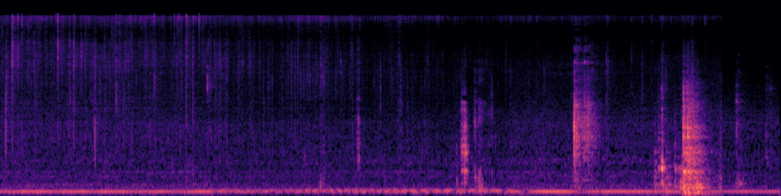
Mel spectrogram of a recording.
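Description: Fried egg and sausage sizzling faintly in a nonstick breakfast pan, over a steady low hum. A few sharp knocks come in the second half, the loudest near the end.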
